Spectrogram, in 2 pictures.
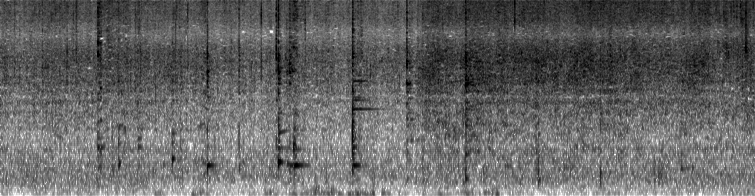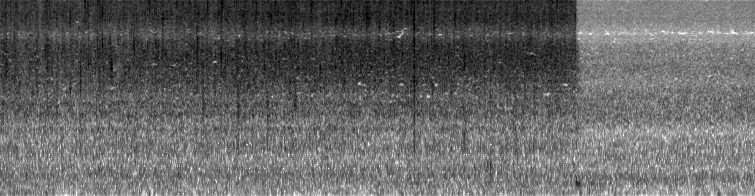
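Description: Chopped tomatoes, onions and green peppers sizzling in hot oil in a metal pot over a fire. A metal ladle knocks and scrapes against the pot several times in the first few seconds as the peppers go in and are stirred. The sizzling cuts off suddenly near the end, leaving a steady rushing background.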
